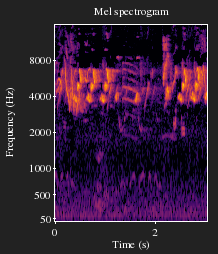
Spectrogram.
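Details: High-pitched twittering of a purple sunbird: a fast, tumbling burst of sharp sweet notes that fades out, a silent gap of about half a second, then a second rapid, loud twittering phrase.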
